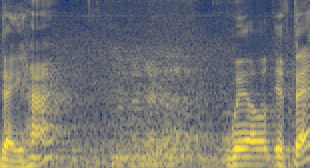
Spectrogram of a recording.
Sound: audience laughs

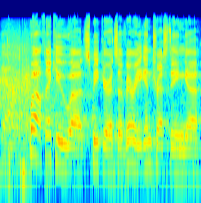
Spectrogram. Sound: applause

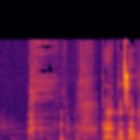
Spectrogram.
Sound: chuckles

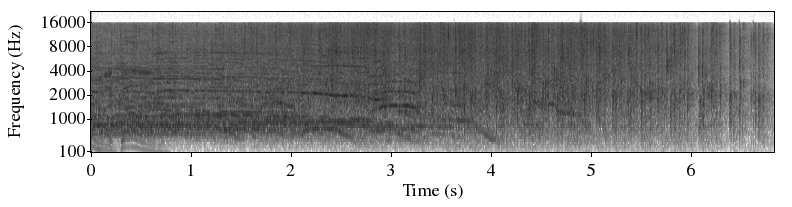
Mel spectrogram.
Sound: cheers

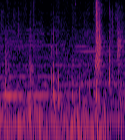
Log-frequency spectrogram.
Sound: door opens

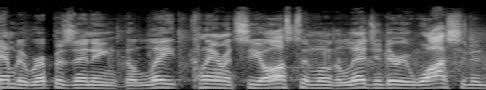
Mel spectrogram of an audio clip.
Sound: audience applauding

